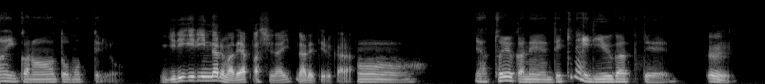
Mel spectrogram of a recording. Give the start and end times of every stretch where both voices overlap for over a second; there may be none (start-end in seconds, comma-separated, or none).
none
